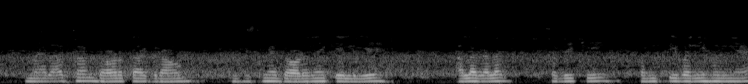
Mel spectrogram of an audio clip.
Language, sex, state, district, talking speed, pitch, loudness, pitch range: Hindi, male, Uttar Pradesh, Hamirpur, 135 wpm, 145 Hz, -30 LUFS, 140-150 Hz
